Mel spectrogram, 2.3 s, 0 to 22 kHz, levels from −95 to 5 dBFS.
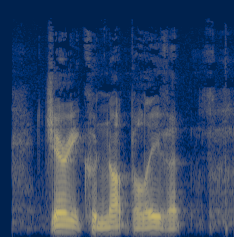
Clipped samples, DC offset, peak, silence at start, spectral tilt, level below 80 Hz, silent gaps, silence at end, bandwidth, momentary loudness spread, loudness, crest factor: under 0.1%; under 0.1%; -6 dBFS; 0.45 s; -7 dB/octave; -70 dBFS; none; 0.55 s; 13 kHz; 12 LU; -25 LUFS; 20 dB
